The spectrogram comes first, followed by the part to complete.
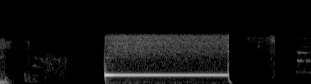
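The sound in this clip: Telephone ringback tone heard while calling a number back: a single steady, mid-pitched tone holds for just over a second, loud and alone, with faint scattered noises before and after it.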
